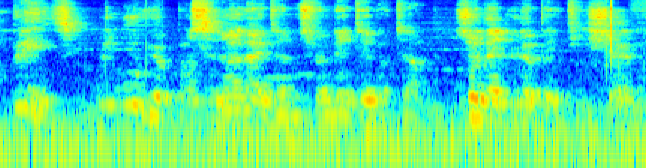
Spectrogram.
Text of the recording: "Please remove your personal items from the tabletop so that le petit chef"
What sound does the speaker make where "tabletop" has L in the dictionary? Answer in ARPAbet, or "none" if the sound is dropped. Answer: none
